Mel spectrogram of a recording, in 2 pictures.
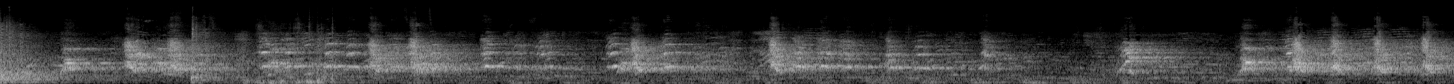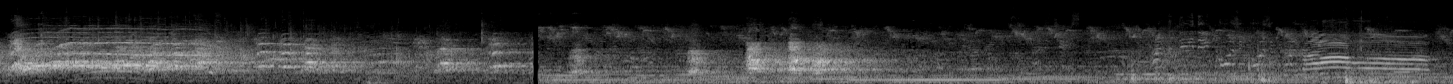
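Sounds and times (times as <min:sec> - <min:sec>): people's voices: 0:00.0 - 0:29.0
dog barking and yipping: 0:00.6 - 0:07.0, 0:07.7 - 0:10.1, 0:21.4 - 0:23.4.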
